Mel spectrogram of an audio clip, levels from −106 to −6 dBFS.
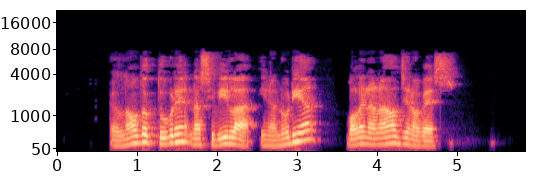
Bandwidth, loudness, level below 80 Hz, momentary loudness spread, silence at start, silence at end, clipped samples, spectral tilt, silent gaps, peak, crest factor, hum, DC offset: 7.8 kHz; -17 LUFS; -58 dBFS; 12 LU; 0.65 s; 0.9 s; under 0.1%; -6 dB/octave; none; -2 dBFS; 16 dB; none; under 0.1%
